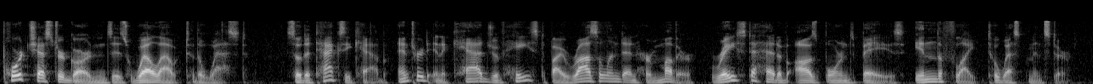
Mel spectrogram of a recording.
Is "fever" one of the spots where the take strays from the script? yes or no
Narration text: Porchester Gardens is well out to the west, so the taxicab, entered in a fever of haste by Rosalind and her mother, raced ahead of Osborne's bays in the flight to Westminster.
yes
